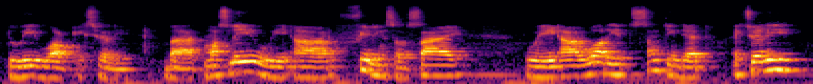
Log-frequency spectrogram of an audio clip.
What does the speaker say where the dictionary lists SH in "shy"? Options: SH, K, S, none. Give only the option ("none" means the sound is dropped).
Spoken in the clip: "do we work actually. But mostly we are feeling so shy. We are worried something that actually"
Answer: S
